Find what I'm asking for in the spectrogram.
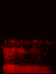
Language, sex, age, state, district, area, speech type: Santali, male, 18-30, West Bengal, Purba Bardhaman, rural, conversation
